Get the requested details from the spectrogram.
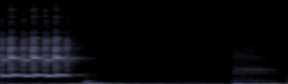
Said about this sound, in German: jetzt hat gerade übrigens der Timer geklingelt.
